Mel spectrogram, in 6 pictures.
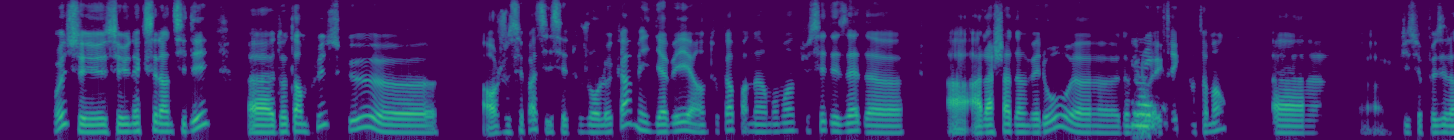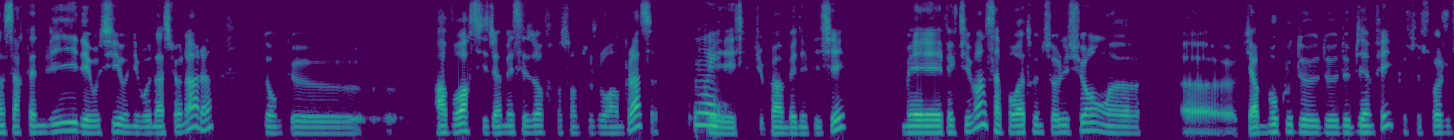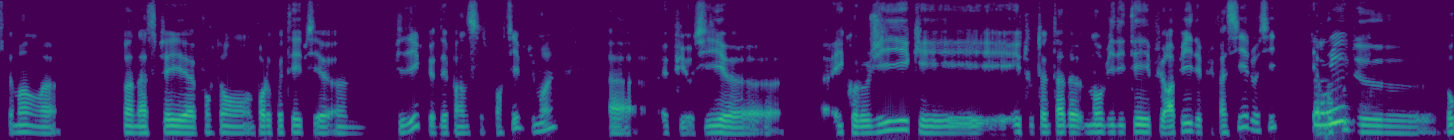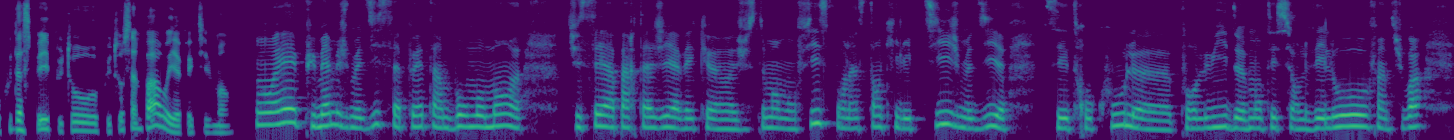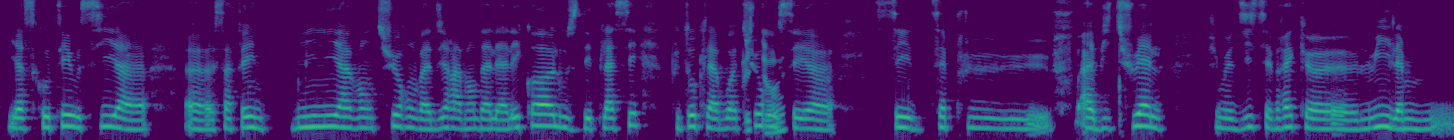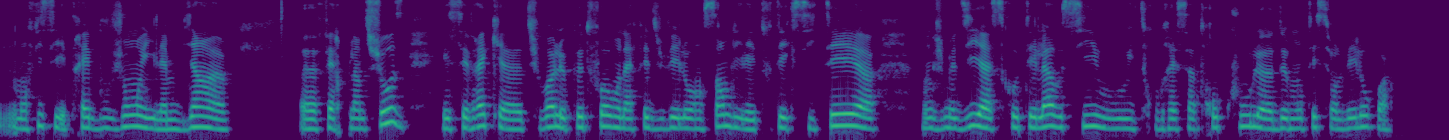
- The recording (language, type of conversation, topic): French, advice, Comment trouver du temps pour faire du sport entre le travail et la famille ?
- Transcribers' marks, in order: drawn out: "plus"; tapping; tongue click; other background noise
